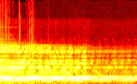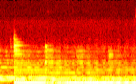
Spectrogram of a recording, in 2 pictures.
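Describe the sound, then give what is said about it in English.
Electric guitar with tremolo placed only on the delay chain sustains a loud, harmonically rich tone that drops to a lower note midway. The washed-out delay repeats waver gently throughout, and no voices are heard. “But then I put a tremolo just on the delay chain”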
